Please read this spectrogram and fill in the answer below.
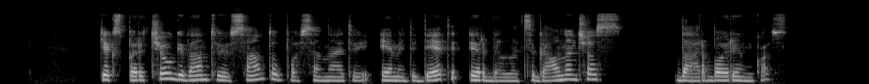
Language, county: Lithuanian, Kaunas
